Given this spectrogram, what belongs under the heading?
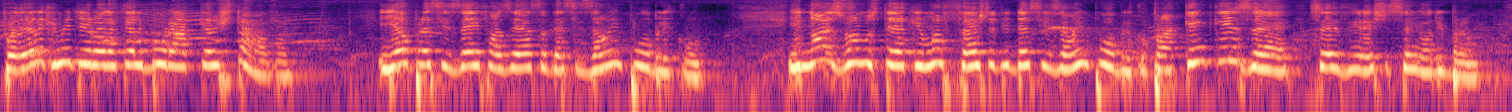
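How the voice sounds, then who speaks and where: A woman's high-pitched, animated voice at a fairly quick pace, with lively intonation, very even loudness and noticeable background noise. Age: 60s. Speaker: preacher. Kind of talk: sermon.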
